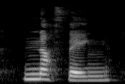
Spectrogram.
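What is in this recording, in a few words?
"nothing", British English; PictureDictionary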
